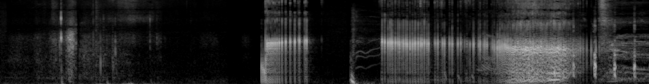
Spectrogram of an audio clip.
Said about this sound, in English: Are you serious? Dude, who is calling up and farting on our fucking voicemail? That's the funniest one we've had yet.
